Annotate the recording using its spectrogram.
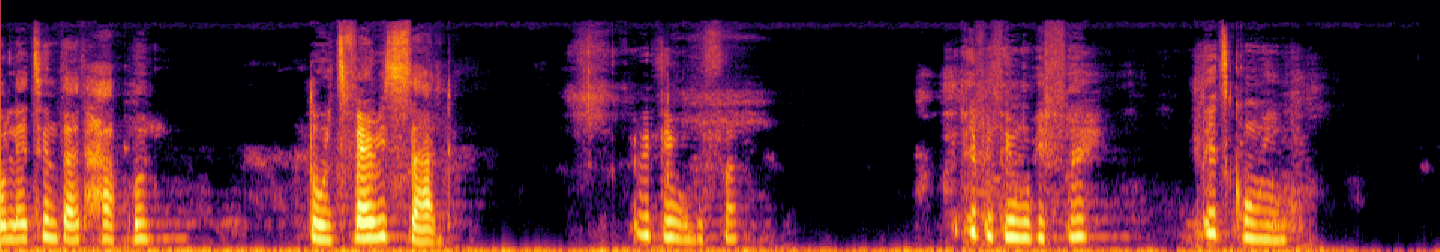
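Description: A young woman speaks close by in a tearful voice.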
